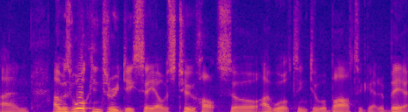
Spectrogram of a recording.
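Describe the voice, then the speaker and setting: Pitched fairly low, a man speaks with an English accent. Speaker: professor.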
